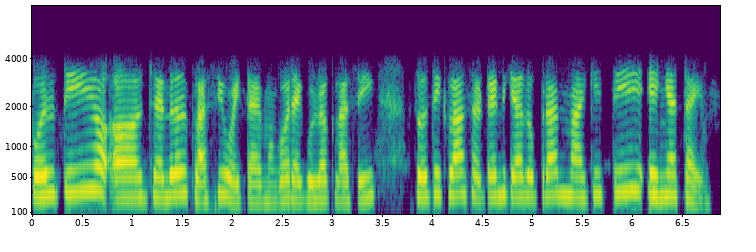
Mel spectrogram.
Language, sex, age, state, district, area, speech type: Goan Konkani, female, 18-30, Goa, Murmgao, rural, conversation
